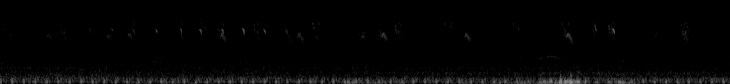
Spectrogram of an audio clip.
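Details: Asian green bee-eaters at the nest, bringing food to their young: a scatter of short, high, sharp chirps, some in quick pairs, over a steady low rhythmic thumping that dominates, with one louder low knock near the end.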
